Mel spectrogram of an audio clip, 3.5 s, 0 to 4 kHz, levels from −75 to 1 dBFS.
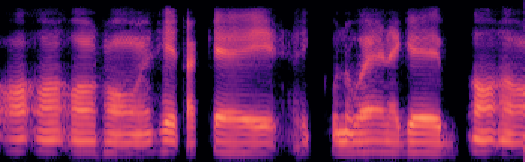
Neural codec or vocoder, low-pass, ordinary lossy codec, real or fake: codec, 16 kHz, 1 kbps, X-Codec, WavLM features, trained on Multilingual LibriSpeech; 3.6 kHz; none; fake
